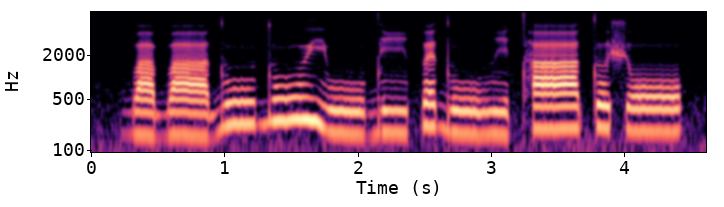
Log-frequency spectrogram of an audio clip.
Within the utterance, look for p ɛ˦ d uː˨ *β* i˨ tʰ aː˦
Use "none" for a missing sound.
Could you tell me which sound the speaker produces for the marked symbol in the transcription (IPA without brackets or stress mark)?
β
